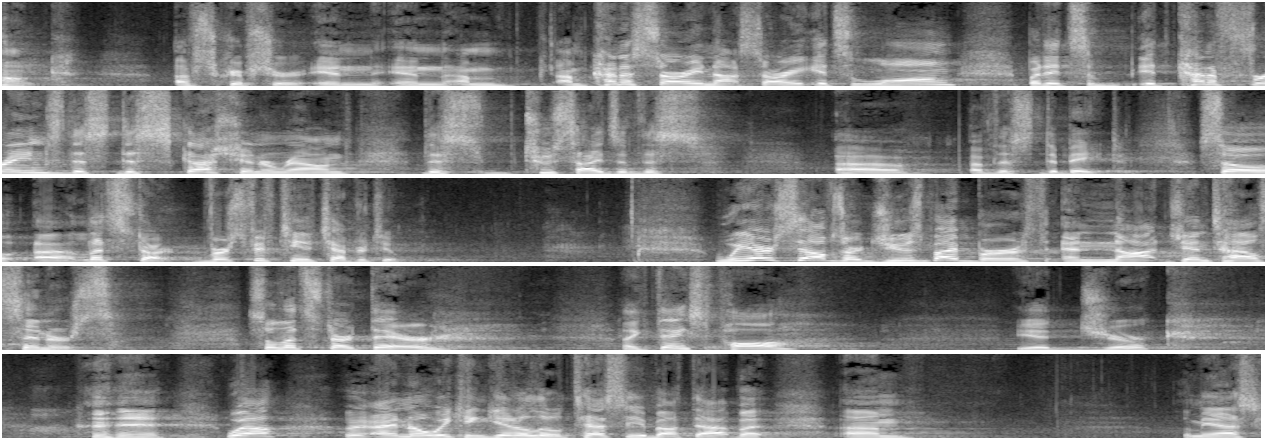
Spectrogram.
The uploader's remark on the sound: Audio file of the Sunday Morning Sermon.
